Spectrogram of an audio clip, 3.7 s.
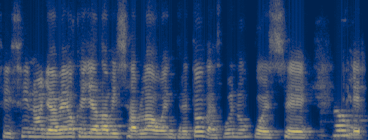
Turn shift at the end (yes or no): no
